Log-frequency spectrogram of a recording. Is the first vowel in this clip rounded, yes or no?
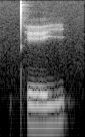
no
